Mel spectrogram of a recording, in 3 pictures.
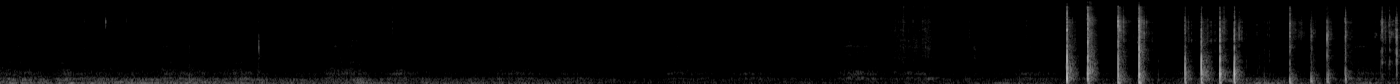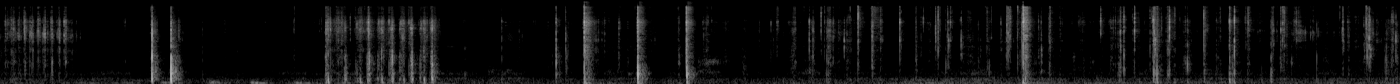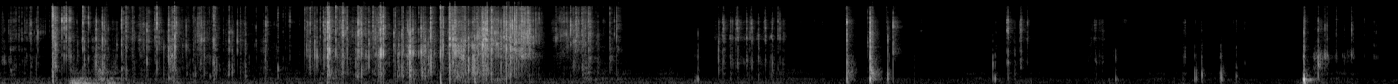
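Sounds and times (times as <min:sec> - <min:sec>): packaging torn and crinkled: 0:13.7 - 0:14.8, 0:19.5 - 0:34.2, 0:35.1 - 0:35.9.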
